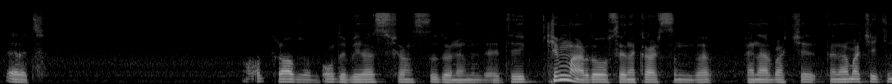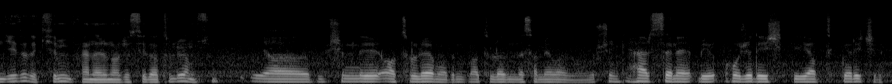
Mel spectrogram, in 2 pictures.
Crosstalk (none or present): none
